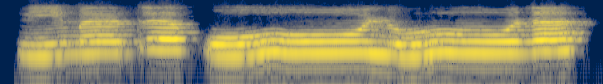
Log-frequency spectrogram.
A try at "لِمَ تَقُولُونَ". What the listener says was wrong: And over here, you did not read a kasra, you read a fatha. Remember that this has kasra below.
